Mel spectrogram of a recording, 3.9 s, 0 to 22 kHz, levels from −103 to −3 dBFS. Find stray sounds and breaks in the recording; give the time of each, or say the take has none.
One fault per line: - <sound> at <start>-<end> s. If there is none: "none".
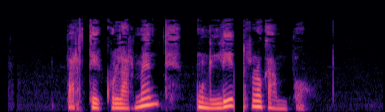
- dropout at 2.3-2.4 s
